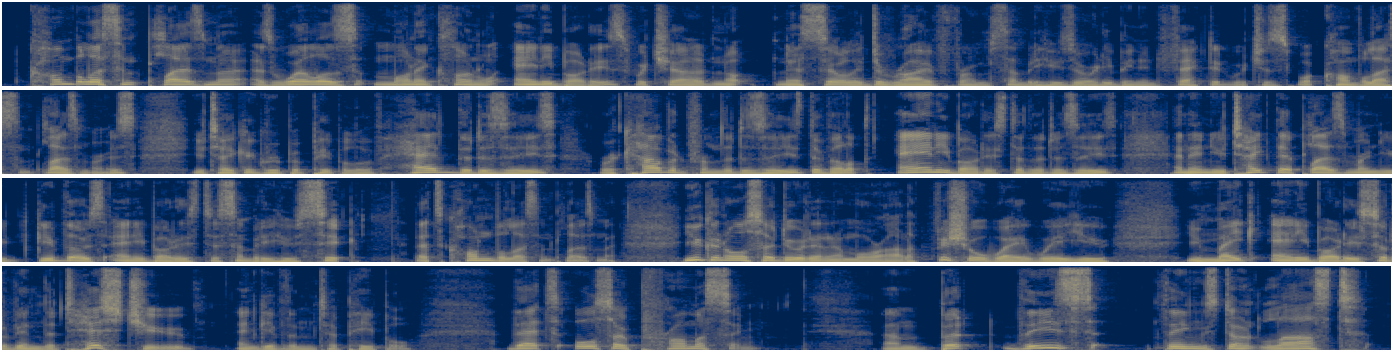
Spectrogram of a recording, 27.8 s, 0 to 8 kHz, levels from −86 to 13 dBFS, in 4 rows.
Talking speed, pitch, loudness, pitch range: 205 wpm, 135 Hz, -21 LUFS, 125-155 Hz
